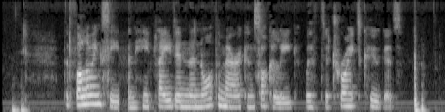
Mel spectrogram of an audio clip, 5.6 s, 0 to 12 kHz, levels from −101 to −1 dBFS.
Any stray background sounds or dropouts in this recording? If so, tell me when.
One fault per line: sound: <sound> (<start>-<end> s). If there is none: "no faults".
sound: dropout (1.5-1.6 s)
